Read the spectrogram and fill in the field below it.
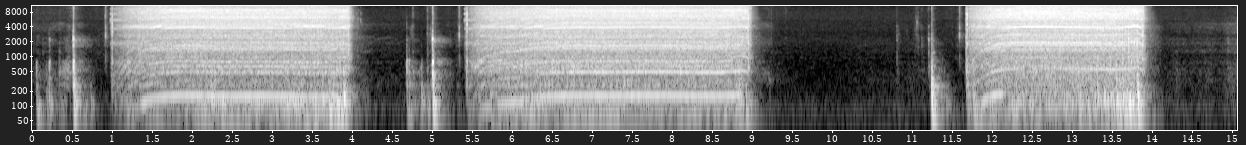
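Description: A cordless drill whirs in short, steady bursts.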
